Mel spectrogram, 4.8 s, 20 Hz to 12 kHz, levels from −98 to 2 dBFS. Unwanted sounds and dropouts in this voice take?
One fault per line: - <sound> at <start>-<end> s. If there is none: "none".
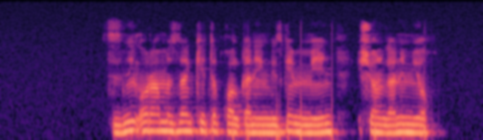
none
